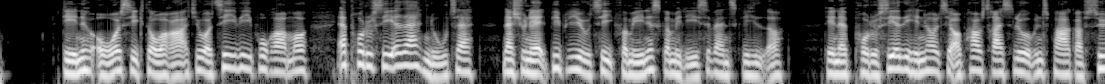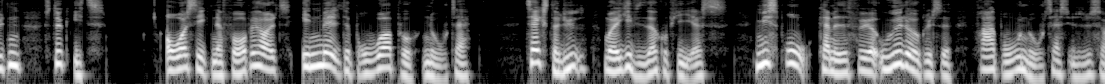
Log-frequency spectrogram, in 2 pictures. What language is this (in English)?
Danish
